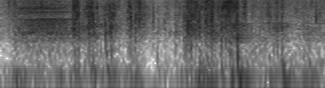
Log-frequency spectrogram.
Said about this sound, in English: So, let's see if I can quietly pop some bubble wrap.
